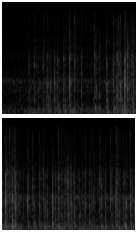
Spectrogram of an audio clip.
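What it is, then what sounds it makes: Keyboard with silicone key cover, typing. Fast typing with fingertips and red-painted nails on a slim backlit aluminum keyboard whose keys are covered by a red silicone skin. After a brief quiet start, a rapid, steady stream of soft, muted key taps follows, each dry and short with no ring.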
